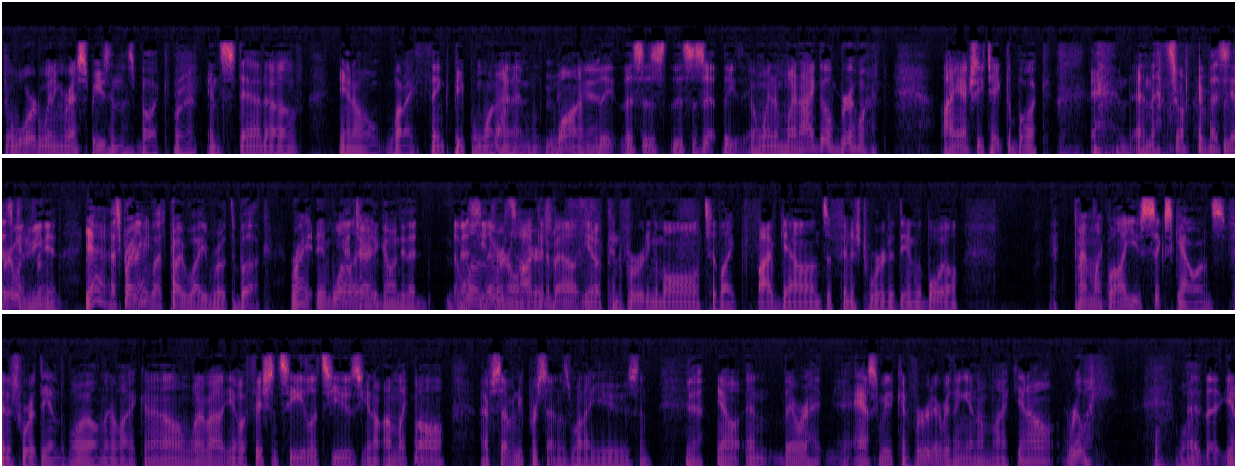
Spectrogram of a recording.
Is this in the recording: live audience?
no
